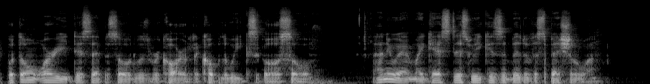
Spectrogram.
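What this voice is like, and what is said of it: Hoarse, sore-throated voice. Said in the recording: “I have to apologise about my voice. I have a bit of a sore throat.”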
